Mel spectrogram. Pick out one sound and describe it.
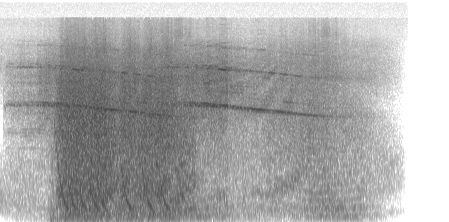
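A loud rushing whoosh roars past and slowly fades away.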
